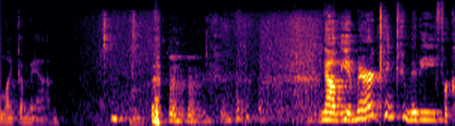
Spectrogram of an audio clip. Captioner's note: audience laughing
